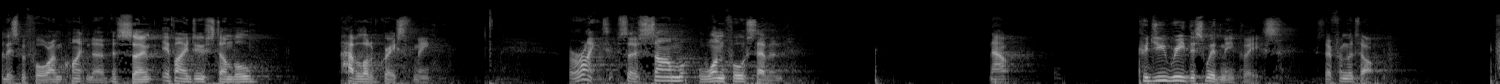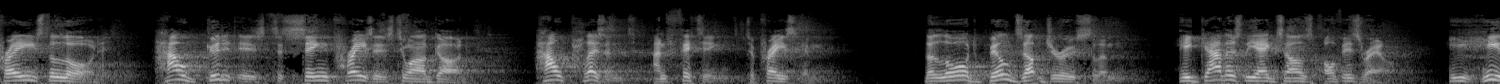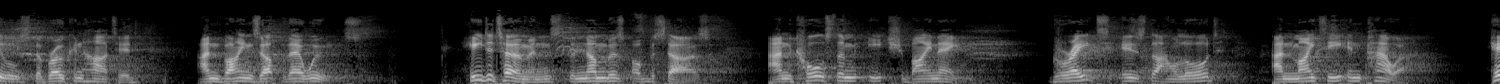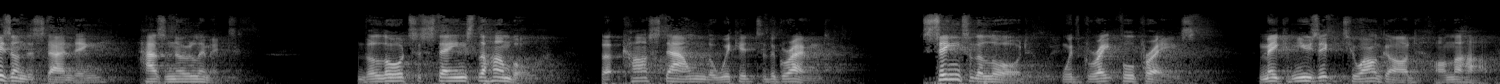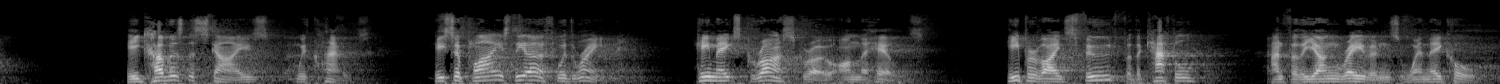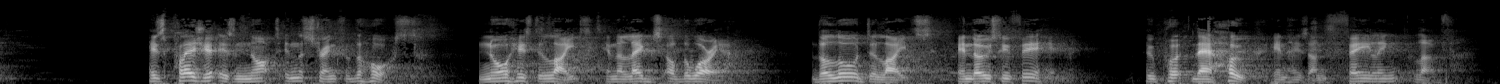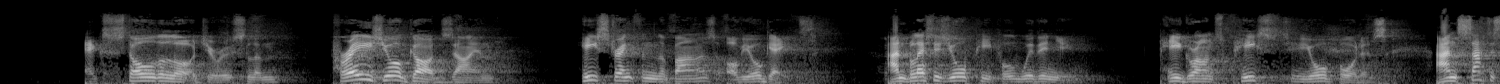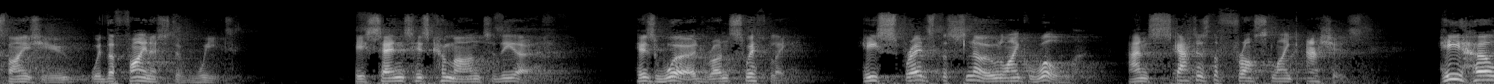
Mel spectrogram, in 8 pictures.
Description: Media for Morning Service on Sun 17th Aug 2025 10:30 Speaker
Psalms Theme: Sermon In the search box please enter the sermon you are looking for.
